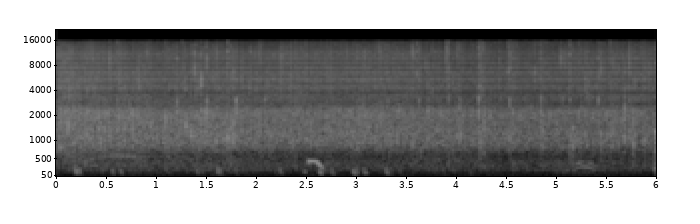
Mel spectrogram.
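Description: A large audience applauding steadily, with a few scattered voices calling out over it.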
